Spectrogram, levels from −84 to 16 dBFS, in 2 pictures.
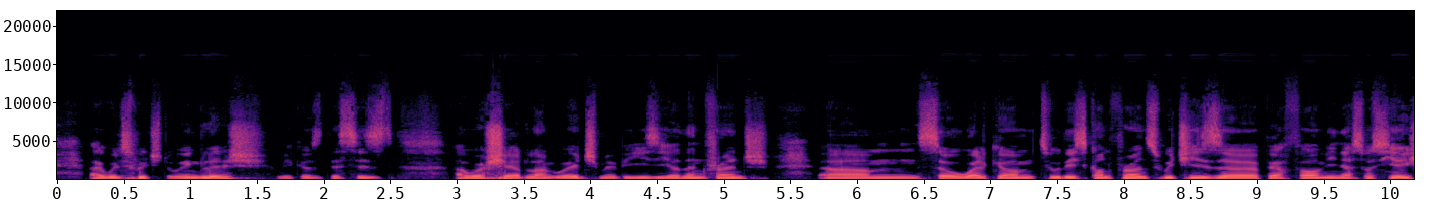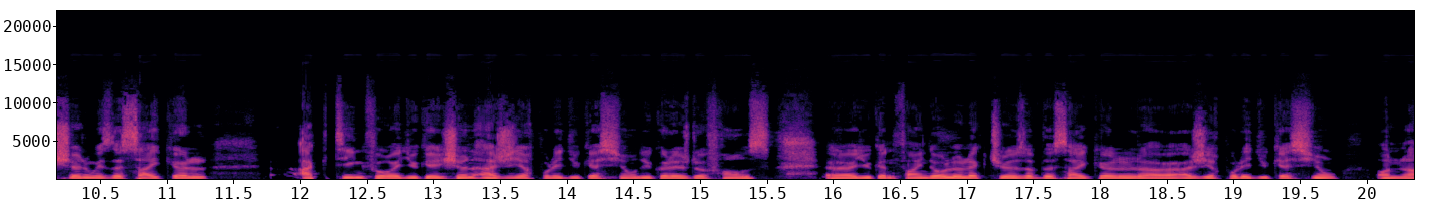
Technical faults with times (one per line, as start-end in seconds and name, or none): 0.00-20.36 noise suppressor applied to music or sounds
0.00-0.25 sound cut by the noise suppressor
1.52-1.68 sound cut by the noise suppressor
2.50-3.00 sound cut by the noise suppressor
5.30-5.74 sound cut by the noise suppressor
11.30-11.99 sound cut by the noise suppressor
19.78-20.09 sound cut by the noise suppressor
